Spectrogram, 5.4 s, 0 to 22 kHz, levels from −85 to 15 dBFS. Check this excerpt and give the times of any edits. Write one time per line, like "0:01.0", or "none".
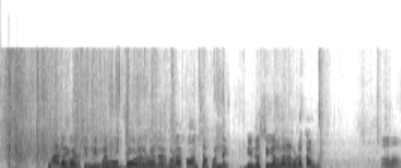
none

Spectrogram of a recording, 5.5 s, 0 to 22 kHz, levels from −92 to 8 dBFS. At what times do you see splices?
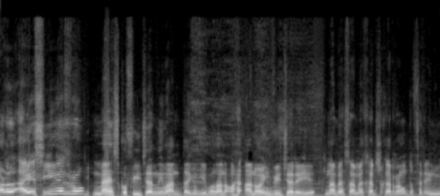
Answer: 0:01.1
0:04.0

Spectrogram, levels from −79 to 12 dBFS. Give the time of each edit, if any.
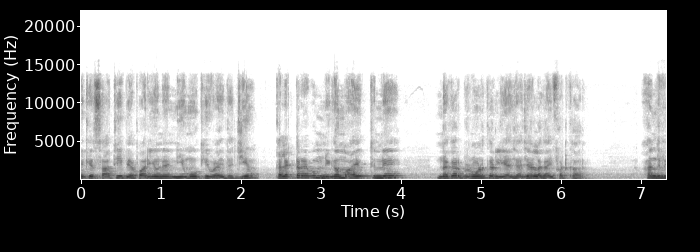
0:02.3

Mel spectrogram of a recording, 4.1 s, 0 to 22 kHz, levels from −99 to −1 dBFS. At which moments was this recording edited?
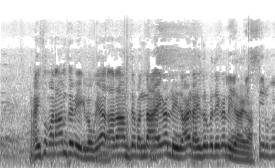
none

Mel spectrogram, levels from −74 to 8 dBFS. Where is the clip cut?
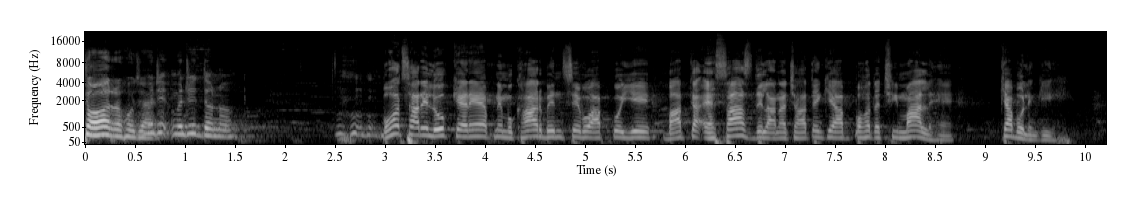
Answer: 0:02.9

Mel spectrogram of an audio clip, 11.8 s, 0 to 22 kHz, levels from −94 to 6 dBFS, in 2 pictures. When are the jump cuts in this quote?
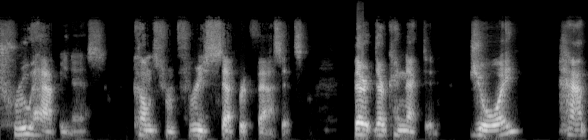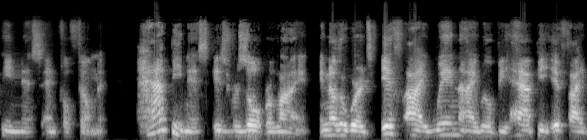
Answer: none

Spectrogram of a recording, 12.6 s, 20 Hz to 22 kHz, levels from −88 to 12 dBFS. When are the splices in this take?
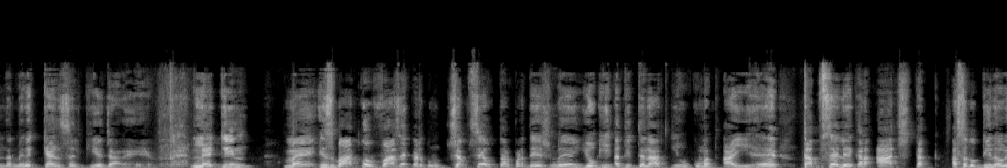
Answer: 0:09.9
0:11.7

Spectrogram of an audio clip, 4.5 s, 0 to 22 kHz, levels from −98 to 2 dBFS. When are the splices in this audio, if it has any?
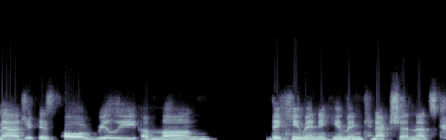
none

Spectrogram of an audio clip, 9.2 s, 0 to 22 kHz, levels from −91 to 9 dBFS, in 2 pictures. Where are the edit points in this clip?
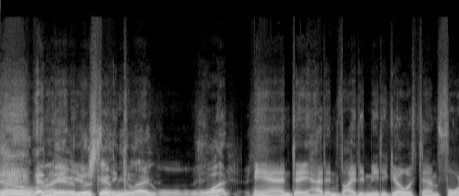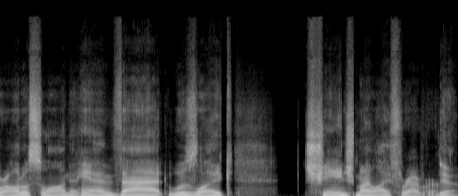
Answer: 0:02.3
0:05.3

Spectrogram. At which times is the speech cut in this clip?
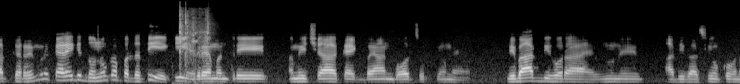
0:01.9

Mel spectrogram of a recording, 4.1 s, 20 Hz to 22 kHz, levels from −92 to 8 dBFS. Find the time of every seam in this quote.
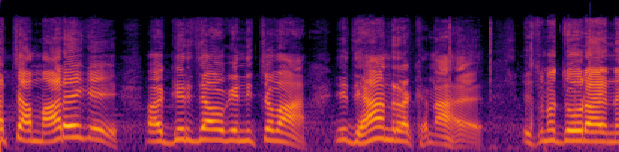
none

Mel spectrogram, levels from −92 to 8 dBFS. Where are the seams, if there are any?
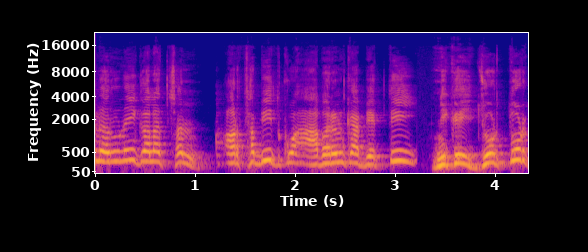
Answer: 0:01.2

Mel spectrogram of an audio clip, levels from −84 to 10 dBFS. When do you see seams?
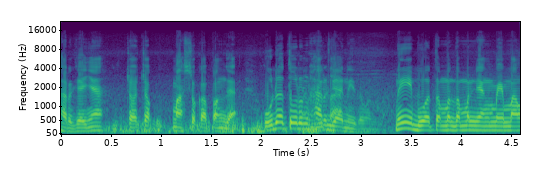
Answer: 0:03.2

